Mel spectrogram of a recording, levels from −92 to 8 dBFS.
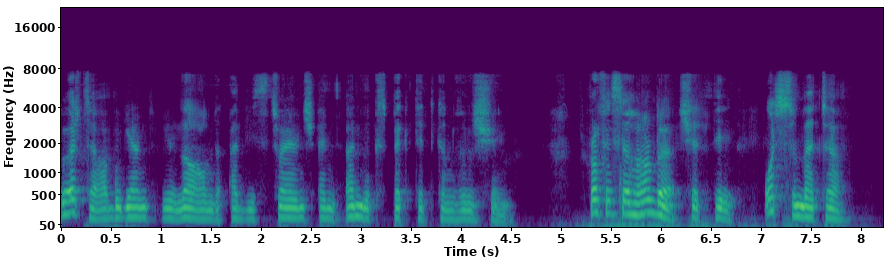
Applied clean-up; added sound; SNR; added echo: neural mask model DeepFilterNet 3.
